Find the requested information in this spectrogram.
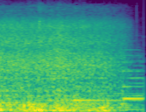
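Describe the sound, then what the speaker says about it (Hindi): Heavy rain and strong wind during a storm in Lahore, a dense continuous roar of downpour and gusts, loud and steady with no voices. "लाहौर में छाई काली घटाएं, तेज हवाएं चली और बादल खुलकर बरसे"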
